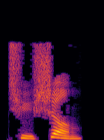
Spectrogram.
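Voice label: "取胜", Mandarin Chinese; hsk; chinese-flashcards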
